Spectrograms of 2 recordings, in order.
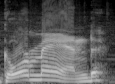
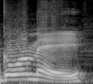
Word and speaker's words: Gourmand: and yes I'm saying Gourmand not Gourmet it's called the Gorman Mark not the Gourmet Mark sorry I just got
